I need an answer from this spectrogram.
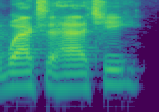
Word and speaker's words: Waxahachie: Is that how it's pronounced? Is it Wax? Yeah, Waxahachie.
